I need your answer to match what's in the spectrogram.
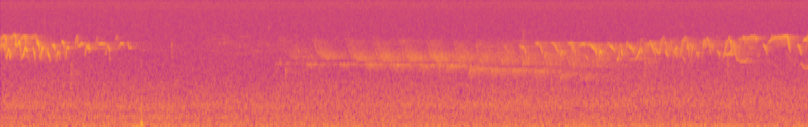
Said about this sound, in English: Goldfinch here too, and northern cardinal trying to compete.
